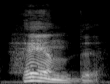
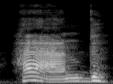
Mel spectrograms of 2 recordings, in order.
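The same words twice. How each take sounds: First: Put-on "hand" with a Russian e vowel, Russian accent. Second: "Hand" with an open flat æ vowel; correct hand. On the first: Teacher imitating Russian learners, Russian accent. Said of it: "Russian people would say". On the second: Shown as a demonstration. Teacher giving the correct American hand. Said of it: "Russian people would say hand".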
